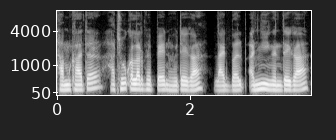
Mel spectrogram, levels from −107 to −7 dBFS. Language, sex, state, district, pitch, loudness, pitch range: Wancho, male, Arunachal Pradesh, Longding, 130 Hz, -17 LUFS, 125-140 Hz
